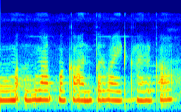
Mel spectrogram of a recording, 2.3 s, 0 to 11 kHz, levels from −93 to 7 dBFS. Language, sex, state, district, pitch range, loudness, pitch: Hindi, female, Uttar Pradesh, Shamli, 245-255 Hz, -16 LUFS, 250 Hz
